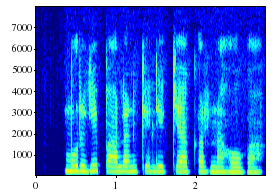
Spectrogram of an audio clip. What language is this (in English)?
Magahi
